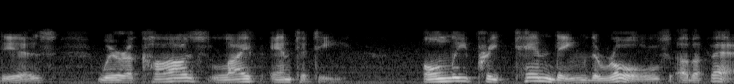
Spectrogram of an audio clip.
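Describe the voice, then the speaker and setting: Lively intonation marks this man's fairly low-pitched voice. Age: 70s. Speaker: self-help speaker. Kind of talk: webcam monologue. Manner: emphatic.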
